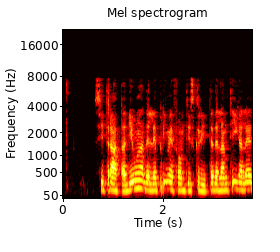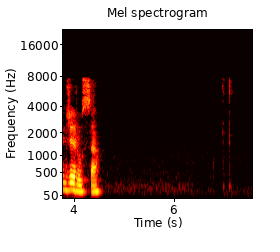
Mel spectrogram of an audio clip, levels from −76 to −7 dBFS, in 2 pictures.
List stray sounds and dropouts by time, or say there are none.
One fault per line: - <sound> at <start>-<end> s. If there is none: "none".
none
